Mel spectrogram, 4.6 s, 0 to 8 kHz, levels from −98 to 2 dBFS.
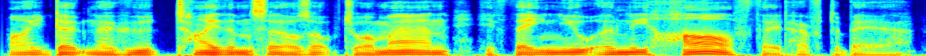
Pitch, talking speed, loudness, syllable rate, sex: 90 Hz, 245 wpm, -16 LUFS, 5.0 syllables/s, male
